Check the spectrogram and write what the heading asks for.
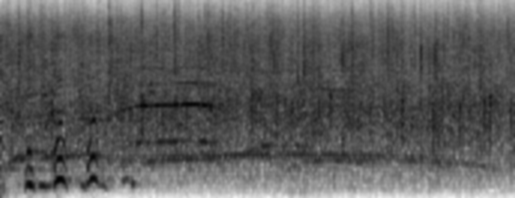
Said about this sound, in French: Vous pouvez applaudir, ouais, franchement.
